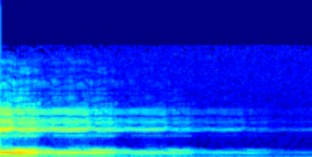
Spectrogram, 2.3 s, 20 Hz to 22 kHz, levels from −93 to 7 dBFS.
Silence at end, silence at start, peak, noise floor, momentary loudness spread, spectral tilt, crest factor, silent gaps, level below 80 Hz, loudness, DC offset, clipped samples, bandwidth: 0.45 s; 0 s; -10 dBFS; -57 dBFS; 25 LU; -1.5 dB/octave; 20 dB; none; -68 dBFS; -29 LUFS; under 0.1%; under 0.1%; 16 kHz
